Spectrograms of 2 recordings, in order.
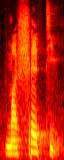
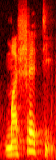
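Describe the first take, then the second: First: The stress falls on the second syllable. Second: The stress falls on the second syllable.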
